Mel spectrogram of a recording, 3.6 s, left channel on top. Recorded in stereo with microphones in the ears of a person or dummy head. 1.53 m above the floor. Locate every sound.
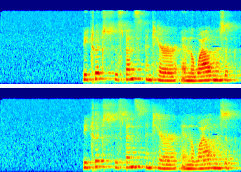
1.2 s a woman speaking: 30° left (ahead or behind), 0.8 m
